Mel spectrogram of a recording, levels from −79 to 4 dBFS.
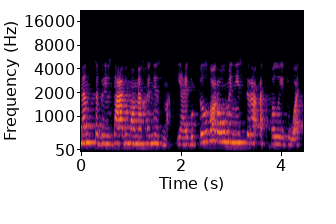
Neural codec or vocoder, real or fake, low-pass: none; real; 5.4 kHz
